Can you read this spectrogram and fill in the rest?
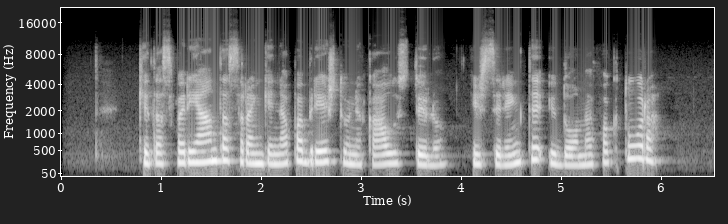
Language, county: Lithuanian, Šiauliai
